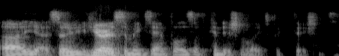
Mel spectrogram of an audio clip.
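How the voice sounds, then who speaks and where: The speaker is a man with a medium-pitched voice. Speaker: physics professor. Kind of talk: lecture. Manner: fast; halting, many fillers.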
